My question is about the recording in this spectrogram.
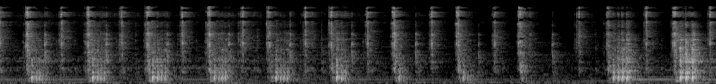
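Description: Hydraulic shop press being hand-pumped in an even rhythm, a stroke a little under twice a second, with a short pause near the end. It is pressing a bearing and sixth gear onto a TR6060 transmission mainshaft, a hard press fit.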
